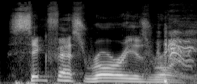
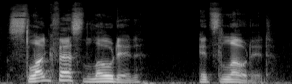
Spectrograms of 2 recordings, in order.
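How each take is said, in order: First: It is said in Sammy's thick Dominican accent. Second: It is said in the speaker's own accent.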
